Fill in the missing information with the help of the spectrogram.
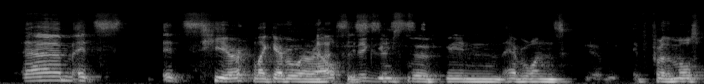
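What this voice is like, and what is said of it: Strong Scottish accent. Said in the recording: “he's got a really strong Scottish accent”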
